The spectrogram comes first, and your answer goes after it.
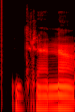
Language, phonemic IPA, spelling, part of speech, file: Pashto, /d̪rəna/, درنه, adjective, درنه.ogg
- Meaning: 1. heavy 2. honorable 3. haunted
